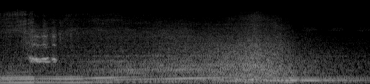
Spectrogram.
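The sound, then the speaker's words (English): A car engine revs and rises in pitch as the vehicle drives off from a home around 2:30 in the morning, tires briefly squealing, the steady engine drone continuing loud throughout with no voices. “back off at her home around 2:30 in the morning on the 24th and then drove off alone back to his estate.”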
